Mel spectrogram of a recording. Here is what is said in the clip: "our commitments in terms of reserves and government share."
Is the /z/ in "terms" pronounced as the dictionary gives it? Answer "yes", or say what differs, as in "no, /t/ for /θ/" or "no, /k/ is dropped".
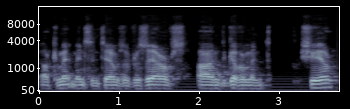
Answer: yes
